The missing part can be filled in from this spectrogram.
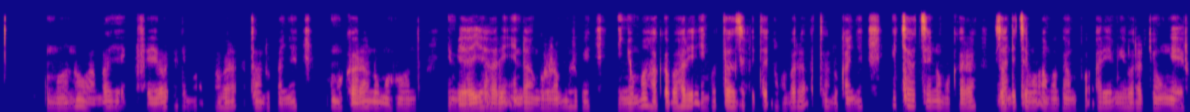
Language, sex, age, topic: Kinyarwanda, male, 18-24, government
